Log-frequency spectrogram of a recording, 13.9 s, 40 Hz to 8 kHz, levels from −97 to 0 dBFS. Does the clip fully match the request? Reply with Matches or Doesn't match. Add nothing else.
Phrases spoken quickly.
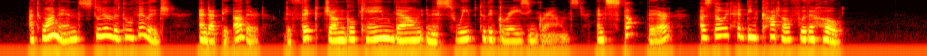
Doesn't match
